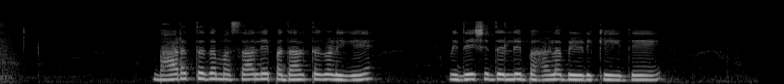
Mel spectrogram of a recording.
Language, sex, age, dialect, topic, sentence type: Kannada, female, 18-24, Mysore Kannada, agriculture, statement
